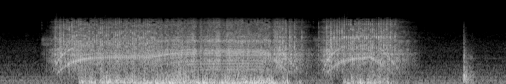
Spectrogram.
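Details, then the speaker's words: Used Makita 18 V cordless rotary hammer after repair (originally lit up but would not run): two bursts of fast, even hammering over a steady motor whine that rises and settles cleanly; brushes still need replacing; tool ready for work, running normally. "Все. Аппарат готов к работе."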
